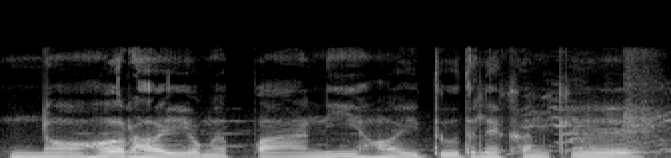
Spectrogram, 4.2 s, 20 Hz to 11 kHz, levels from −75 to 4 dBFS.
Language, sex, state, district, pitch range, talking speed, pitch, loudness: Bajjika, male, Bihar, Vaishali, 140-145 Hz, 100 wpm, 140 Hz, -17 LUFS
